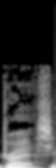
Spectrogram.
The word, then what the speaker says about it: Dryas: You write about this cooling event, the younger, is it Dryas? Is that how it's pronounced? – Younger Dryas, yeah.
